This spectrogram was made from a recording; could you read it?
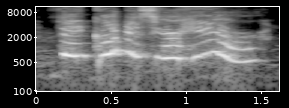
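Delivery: fake falsetto voice. Voicing Princess Peach as Mario arrives, going even higher: very high Princess Peach falsetto. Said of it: "or even higher".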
